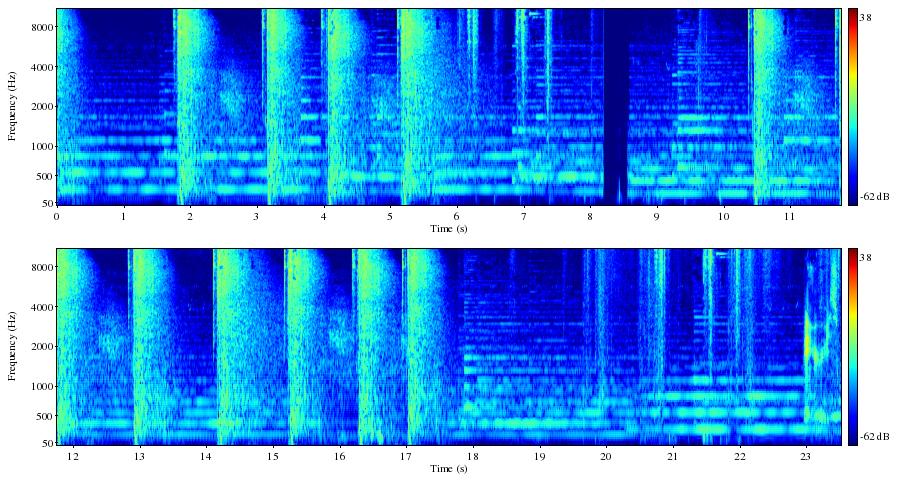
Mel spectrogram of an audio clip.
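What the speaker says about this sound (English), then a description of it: "I won with the repeater rifle." A repeater rifle in the Alaska Gold Fever game fires at a bear, giving a steady series of sharp, loud single shots about a second or two apart, each with a short ringing tail.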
